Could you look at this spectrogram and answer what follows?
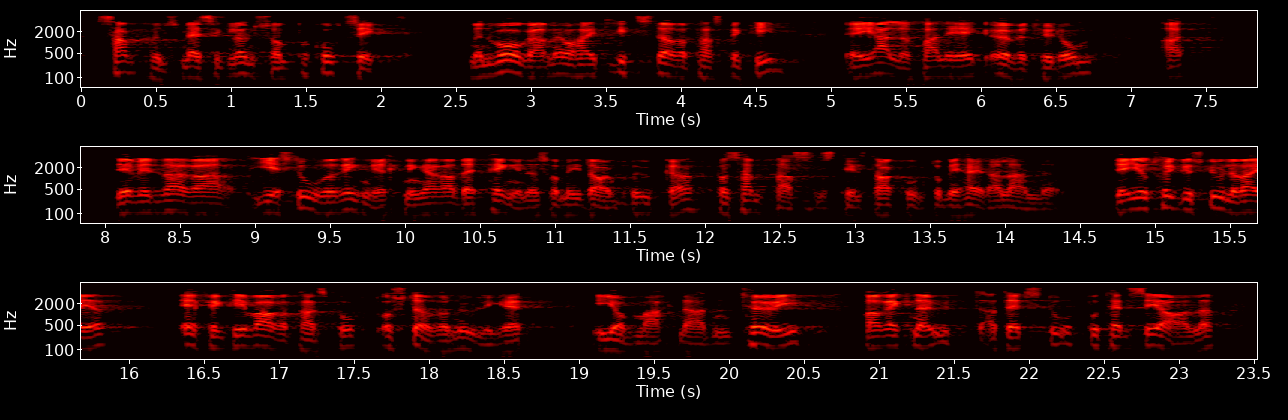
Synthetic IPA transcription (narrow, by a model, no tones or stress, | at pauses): sɑmfʉnsmɛsɪɡlœnsɔmt̪pʰɔkʰɔɾt̪sɪkt̪ | mɛnʋoːɡəmɛɔhɑːɛɪt̪ʰlɪt̪ːst̪œɾəpʰæʁspɛk̚t̪ʰiːʋ | ɛɪɑlːəfɑlɛɡøːʋət̪ʰyːd̪ɔm | ʔɑ̰t̪ | d̪̥ɛʋɪlʋæːɾəjiːst̪uːɾəʁɪŋʋɪʁknɪŋəɾɑʋd̪æɪpʰɛŋːənəsɔmɪɪd̪ɑ̰ːɡ̚bɾʉːkəɾpʰɔsɑmfæ̰sn̩st̪ʰɪlt̪ʰɑːkɾʉnt̪ɔmɪɦæɪləlɑ̰nd̪ə̰ | d̪̥ɛjiːt̪ʰɾʏɡːəskʉːləʋæɪəɾʔɛfɛk̚t̪ʰiːʋʋɑːɾət̪ʰɾɑnspɔʁt̪ʰɔst̪œɾəmʉːlɪɡheːt̪ɪjɔbːmɑ̰ɾknɑ̰d̪n̩t̪ʰøɪhɑʁɛknɑʉːt̪ɑ̰t̪̚d̪ɛɛt̪st̪uːʁt̪̚pʰʊt̪ʰɛnsɪɑ̰ːlə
